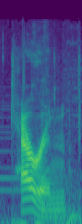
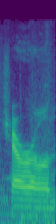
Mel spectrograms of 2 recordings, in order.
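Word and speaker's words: Charon: was popularized uh and I'm told that the actual pronunciation is Karen which you know that's totally cool I might just say chaon though out of habit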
